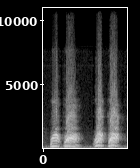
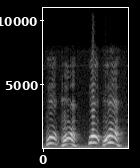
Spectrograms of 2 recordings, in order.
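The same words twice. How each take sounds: First: Loud mock barking of a big angry dog. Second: Put-on high yapping like a young puppy; puppy yips. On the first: Professor imitating a big dog for his puppy, loud mock barks. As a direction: bark like a large angry dog, lightly done. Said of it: "in the dark, growling voice of a large, angry dog". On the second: Professor showing his puppy how to speak, high yips. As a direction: yip it out like a little pup. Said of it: "yipping like a young puppy". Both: A narrator's reading.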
